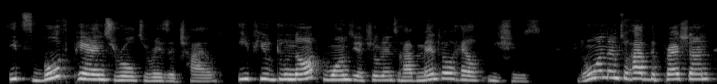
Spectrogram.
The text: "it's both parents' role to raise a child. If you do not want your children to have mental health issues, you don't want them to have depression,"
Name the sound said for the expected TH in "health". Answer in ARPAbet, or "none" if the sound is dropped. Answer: TH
